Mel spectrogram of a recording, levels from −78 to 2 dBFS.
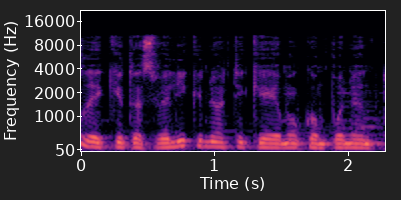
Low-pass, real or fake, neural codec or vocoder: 10.8 kHz; real; none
